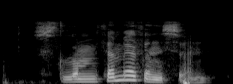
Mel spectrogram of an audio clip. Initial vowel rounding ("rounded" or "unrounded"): unrounded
